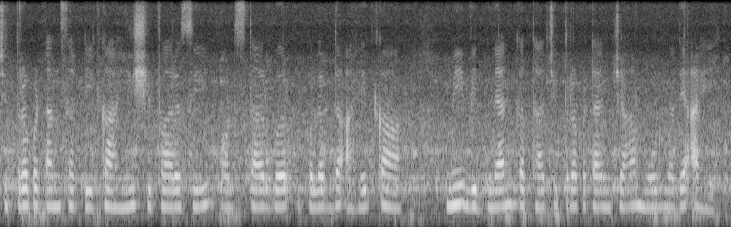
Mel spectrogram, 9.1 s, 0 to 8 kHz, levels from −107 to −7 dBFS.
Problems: constant background noise, background conversations at intervals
